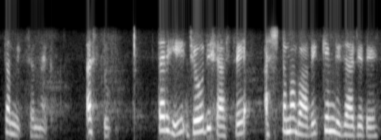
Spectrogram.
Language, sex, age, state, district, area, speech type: Sanskrit, female, 18-30, Kerala, Thrissur, urban, conversation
